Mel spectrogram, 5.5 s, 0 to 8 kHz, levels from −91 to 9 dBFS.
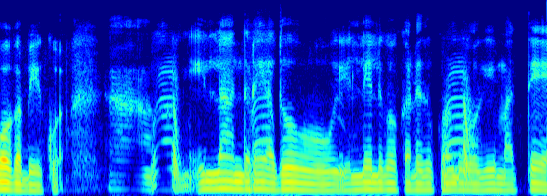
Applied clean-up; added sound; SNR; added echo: neural mask model Resemble Enhance denoiser.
